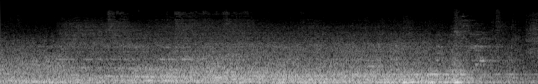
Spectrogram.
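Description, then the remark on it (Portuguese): A commuter train bound for Cais do Sodré rumbles steadily along the rails, a dense low roar with faint rattling and hiss, loud throughout before easing slightly at the end. “depois apanho o comboio até ao Cais de Sodré”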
